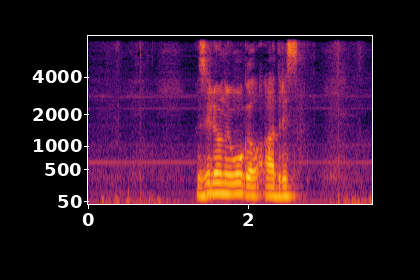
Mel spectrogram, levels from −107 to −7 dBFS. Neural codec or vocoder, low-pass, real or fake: none; 7.2 kHz; real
